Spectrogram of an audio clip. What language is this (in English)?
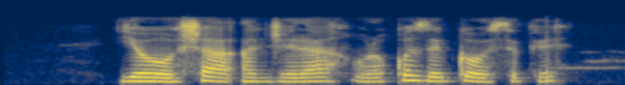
Kinyarwanda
